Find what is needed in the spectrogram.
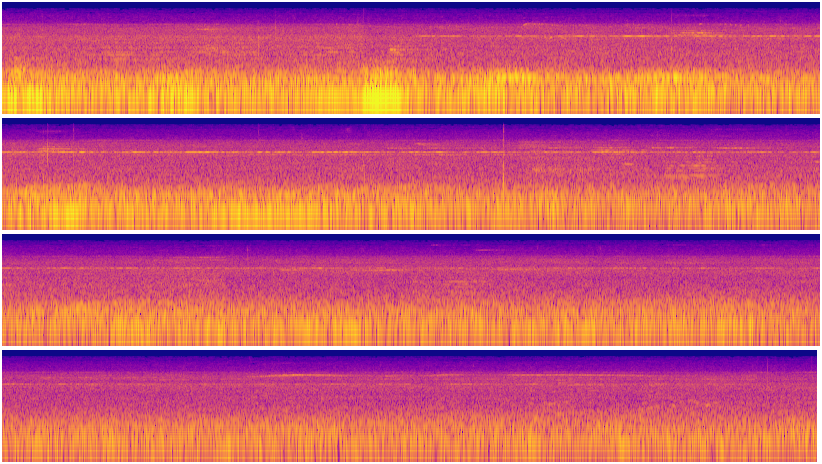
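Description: Steady low hum of city traffic, a little louder in the first few seconds, with a thin steady high tone running through the first half.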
